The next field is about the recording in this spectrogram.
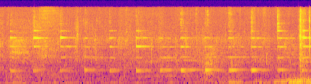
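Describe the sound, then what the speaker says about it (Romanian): Cowbells on a large herd of cows returning from pasture to a village in Viscri, Romania. The bells clank in repeated rhythmic tones, with hoof sounds and a low rumble rising near the end. "Noroc am auzit tălângile lor din curte, altfel nu ne-am fi dat seama."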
